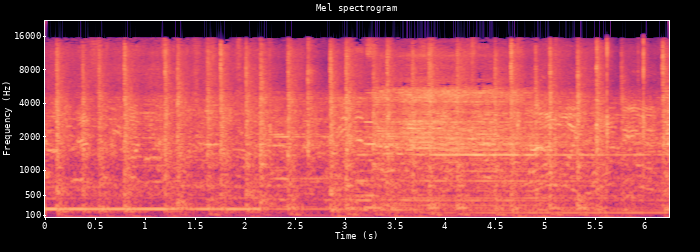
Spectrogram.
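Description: Live rock band playing: drum kit with bass drum hits under electric guitar and bass guitar, a held low note dropping to a lower one about three seconds in.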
